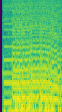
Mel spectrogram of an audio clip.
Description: vulpix cry

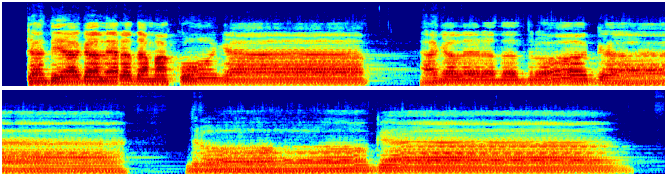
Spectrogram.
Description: Rap

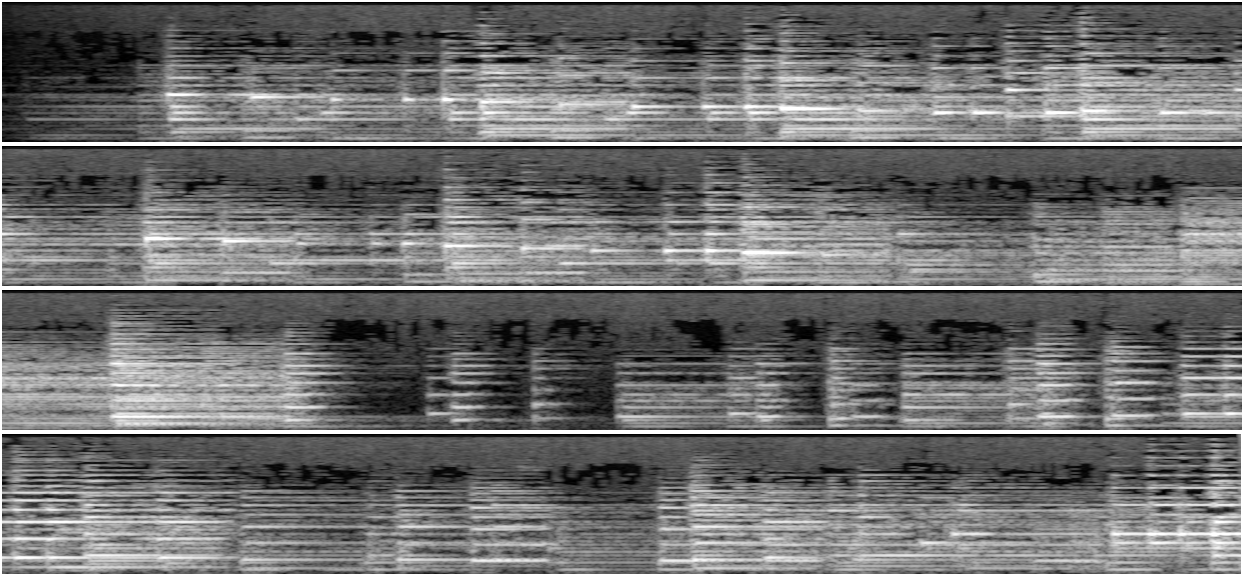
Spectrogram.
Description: Habanera improvisation on piano; bizet

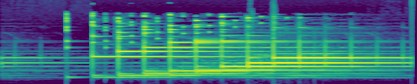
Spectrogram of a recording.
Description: blackberry curve, sms

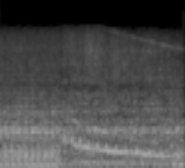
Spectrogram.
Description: Scania turbo sound

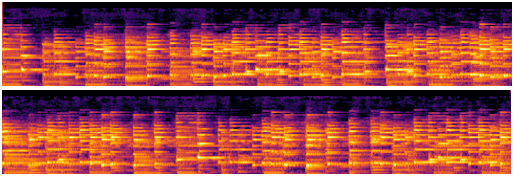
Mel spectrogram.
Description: Piano

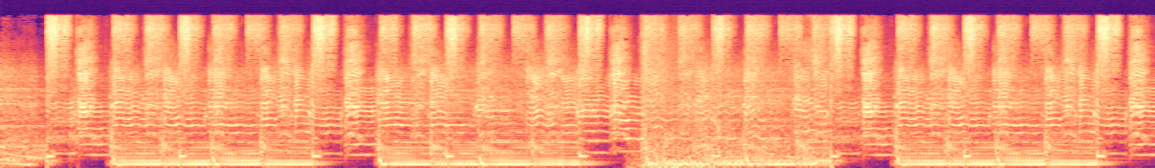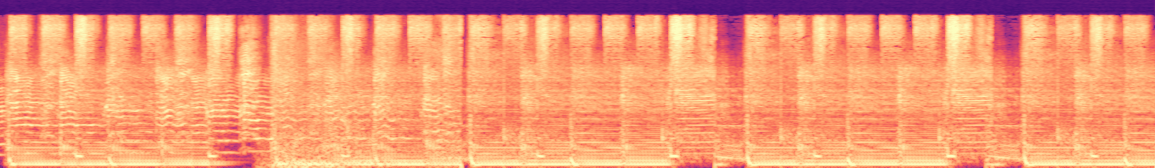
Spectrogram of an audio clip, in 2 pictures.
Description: Ringtone; Kabali

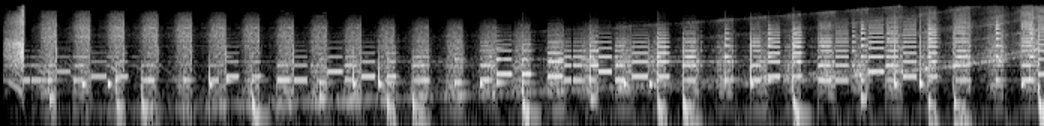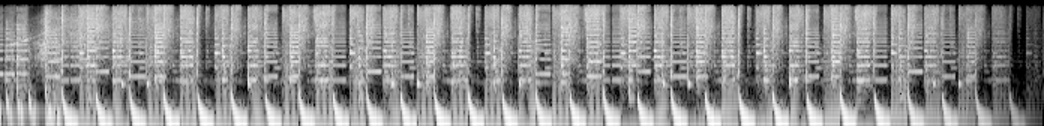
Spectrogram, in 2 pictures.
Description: Jazz Tone

